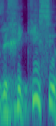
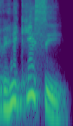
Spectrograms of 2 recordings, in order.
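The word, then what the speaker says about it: וחכיתי: you mispronounce the word v'chikisi lashem, and you pronounce the word v'hikisi lashem, sort of like many you can say Tamanim or Moroccans do. They say a het instead of a ches, and it sounds like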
